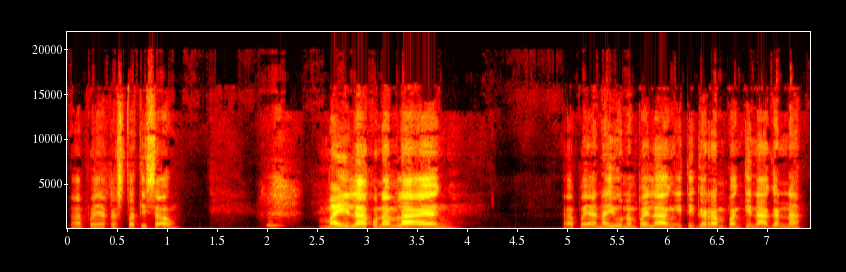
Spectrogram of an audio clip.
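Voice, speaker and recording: A man's voice: high voice, fairly even intonation, unhurried, long pauses, fairly bright tone, clear, resonant tone. Jealous husband for barangay comedy male actor: grumpy, suspicious, scolding everyday delivery. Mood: defensive. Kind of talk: Ilocano barangay comedy drama acting.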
